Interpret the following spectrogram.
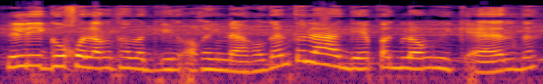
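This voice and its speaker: A woman's voice: a little high, brisk, low-quality recording. A young woman with a stuffy cold, chatting casually at home while cooking, rambling and laughing often. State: congested with a cold. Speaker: vlogger. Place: home kitchen.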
